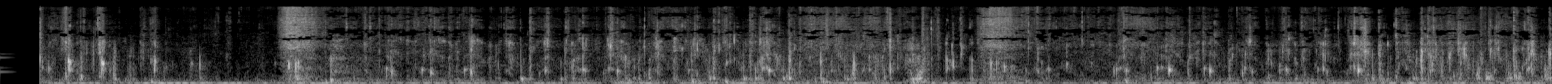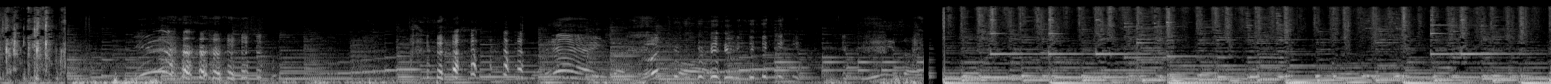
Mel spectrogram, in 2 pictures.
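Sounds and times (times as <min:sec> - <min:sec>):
piglet snuffling and grunting: 0:00.4 - 0:16.2
piglet snorts: 0:02.7 - 0:16.2.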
